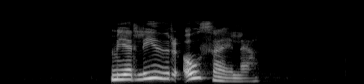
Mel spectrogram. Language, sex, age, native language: Icelandic, female, 40-49, Icelandic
